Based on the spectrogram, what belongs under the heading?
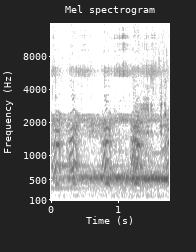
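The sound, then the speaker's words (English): A few short dog barks from hunters in a forest break through a steady, whining tone, coming in quick bursts at moderate volume over a low background hum, with no one speaking. “The only sounds punctuating the forest's forlorn melody were her ragged breathing and short barks from the nearby hunters.”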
